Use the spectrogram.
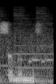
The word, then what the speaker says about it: Simmons: It's a bit weird how sometimes, like, it's Simons, but if you add an S, but you pronounce it Simmons, even though, you know, it can still be Simon.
